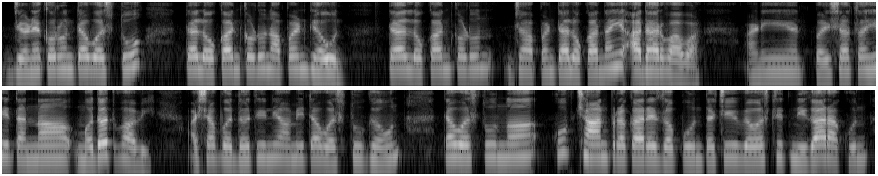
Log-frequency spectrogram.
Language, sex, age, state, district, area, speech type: Marathi, female, 45-60, Maharashtra, Nanded, rural, spontaneous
